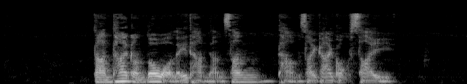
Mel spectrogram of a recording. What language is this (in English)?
Cantonese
